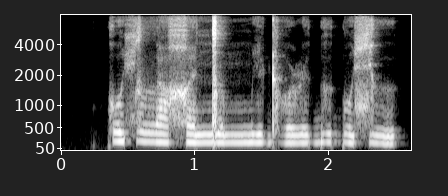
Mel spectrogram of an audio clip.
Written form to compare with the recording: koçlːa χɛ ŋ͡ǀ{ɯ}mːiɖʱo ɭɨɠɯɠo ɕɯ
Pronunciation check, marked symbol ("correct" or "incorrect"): incorrect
